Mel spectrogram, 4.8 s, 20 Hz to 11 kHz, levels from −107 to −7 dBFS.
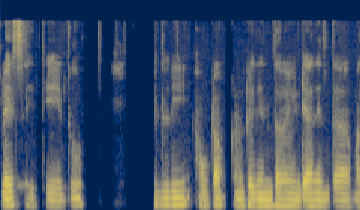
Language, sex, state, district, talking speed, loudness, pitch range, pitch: Kannada, male, Karnataka, Bijapur, 150 wpm, -28 LUFS, 95-110 Hz, 100 Hz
